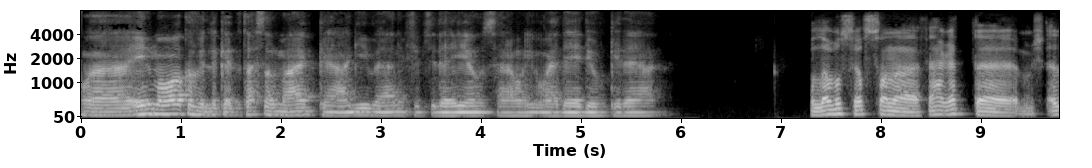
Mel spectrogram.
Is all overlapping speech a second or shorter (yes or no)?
yes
